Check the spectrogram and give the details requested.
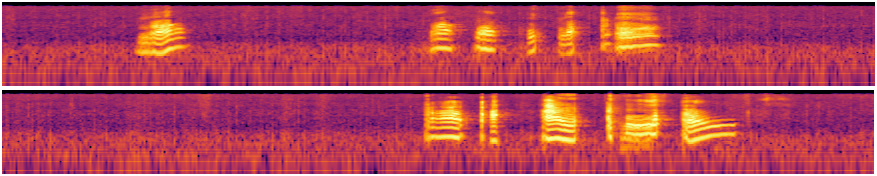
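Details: Indian ringneck parakeet kept as a pet, talking and singing: two quick strings of clipped, speech-like syllables, one short note and four rapid ones, then a pause and five or six more, over a faint steady hum.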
